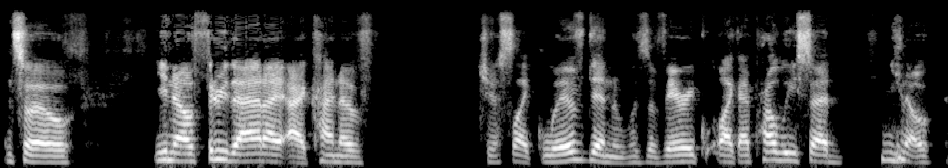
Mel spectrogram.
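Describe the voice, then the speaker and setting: A young man whose first language is Swahili, talking casually as a podcast guest, soft-spoken with many fillers. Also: a little high, normal speed, no room sound. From United States, raised partly in Tanzania. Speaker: guest runner.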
